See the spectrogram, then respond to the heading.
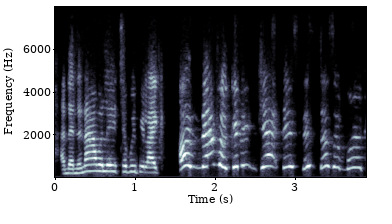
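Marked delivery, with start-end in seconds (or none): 1.5-3.9 very high, hammed-up despair; comic squeaky-high meltdown; mock panic. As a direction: wail it like an overwrought actor in rehearsal. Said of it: "panicking about it".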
